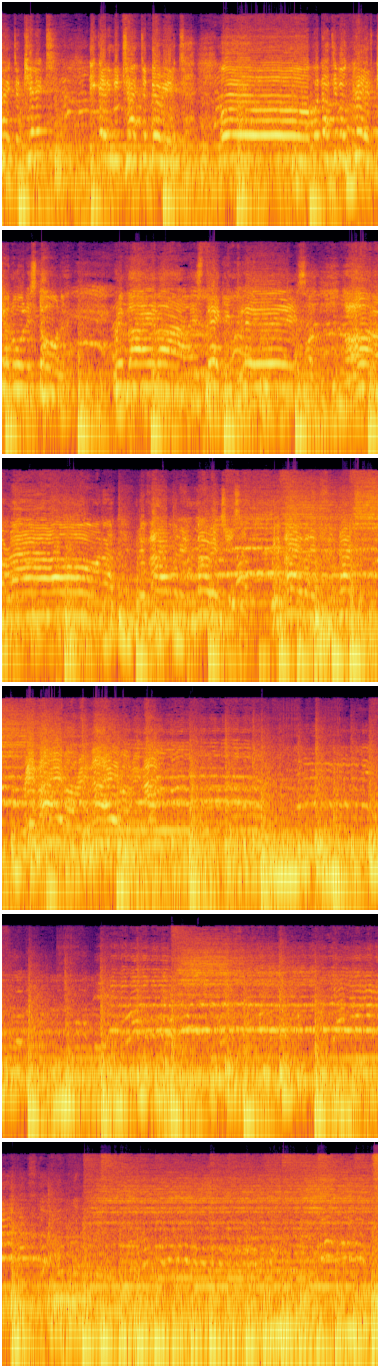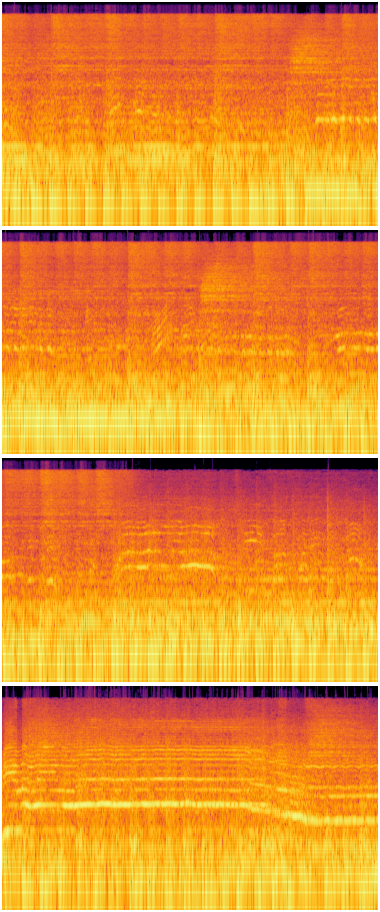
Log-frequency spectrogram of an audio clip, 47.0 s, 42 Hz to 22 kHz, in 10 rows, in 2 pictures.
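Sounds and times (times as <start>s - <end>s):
worship band with drums: 0.0s - 47.0s
person singing long notes: 11.5s - 47.0s.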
